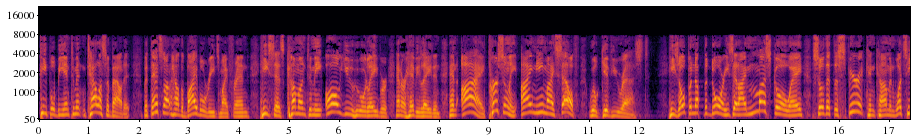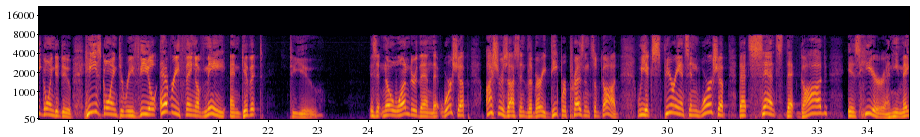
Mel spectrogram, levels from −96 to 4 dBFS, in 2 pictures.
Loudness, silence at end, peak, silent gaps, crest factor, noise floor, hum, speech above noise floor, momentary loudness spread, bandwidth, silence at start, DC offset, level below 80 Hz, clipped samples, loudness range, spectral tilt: -19 LUFS; 0 s; -2 dBFS; none; 18 dB; -72 dBFS; none; 53 dB; 7 LU; 8 kHz; 0 s; under 0.1%; -54 dBFS; under 0.1%; 3 LU; -4.5 dB/octave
